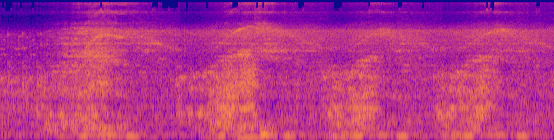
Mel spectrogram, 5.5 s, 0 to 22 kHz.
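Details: Ford Transit MK7 2007 2.2 TDCi diesel, after new injectors were fitted and lines bled: the idle surges and sags about once a second with hiss over it; unstable rough idle persists, cause unconfirmed.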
